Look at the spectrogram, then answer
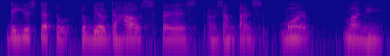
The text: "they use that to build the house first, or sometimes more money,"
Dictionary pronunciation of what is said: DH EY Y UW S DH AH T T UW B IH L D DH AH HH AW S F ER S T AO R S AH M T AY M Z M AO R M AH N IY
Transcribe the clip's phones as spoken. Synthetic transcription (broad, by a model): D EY Y UW S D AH T T UW B IH L D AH HH AW S F ER S T AO R S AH M T AY M S M AO R M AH N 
